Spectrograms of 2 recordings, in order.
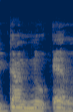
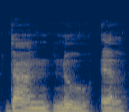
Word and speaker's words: Daniel: Daniel is one thing which is not even said correctly it should be Dan newel it should be three syllables Dan new L okay um but um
